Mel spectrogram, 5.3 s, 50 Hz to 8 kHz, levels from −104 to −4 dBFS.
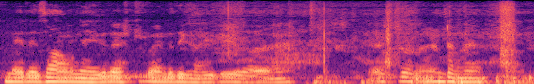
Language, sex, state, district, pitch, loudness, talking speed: Hindi, male, Haryana, Rohtak, 105 Hz, -17 LUFS, 110 wpm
